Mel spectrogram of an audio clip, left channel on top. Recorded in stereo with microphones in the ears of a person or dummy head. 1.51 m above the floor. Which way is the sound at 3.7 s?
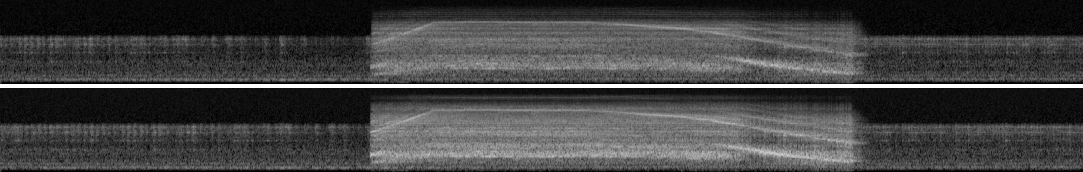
50° right (ahead or behind).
